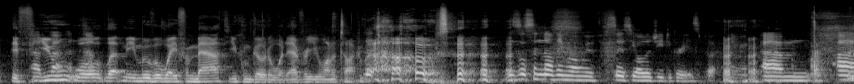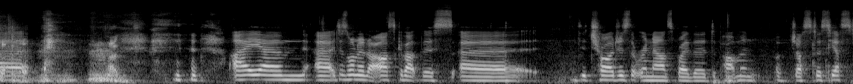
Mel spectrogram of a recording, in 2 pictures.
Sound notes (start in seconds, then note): 3.6 laughter; 10.3 laughter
